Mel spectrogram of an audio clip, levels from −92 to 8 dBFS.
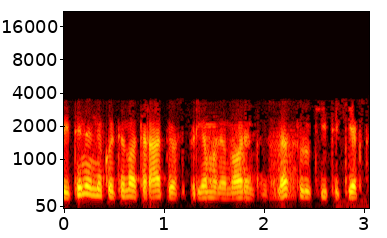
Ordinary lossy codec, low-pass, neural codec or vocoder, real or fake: AAC, 16 kbps; 3.6 kHz; none; real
